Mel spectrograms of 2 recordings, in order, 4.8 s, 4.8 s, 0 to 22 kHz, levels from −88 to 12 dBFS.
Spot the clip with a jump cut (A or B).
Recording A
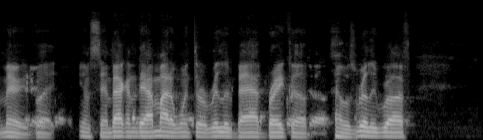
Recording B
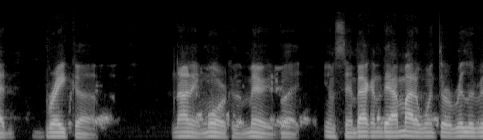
A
